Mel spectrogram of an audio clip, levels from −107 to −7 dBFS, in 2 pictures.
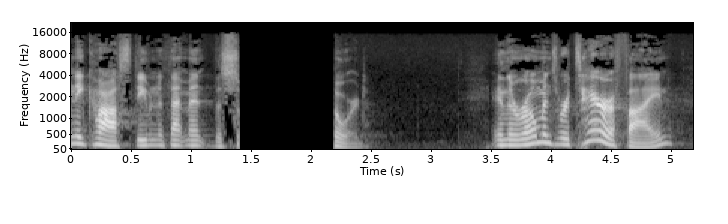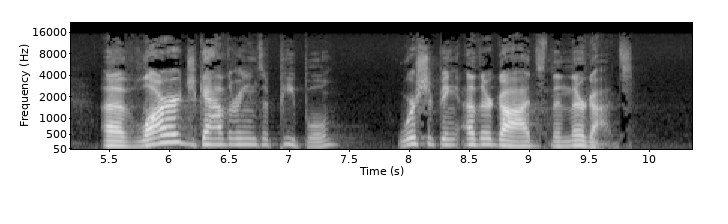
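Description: Speech, interrupted by a rebuffering stall from 1.4 to 2.2 s, right after "if that meant the". The sound drops to silence, then picks up exactly where it stopped. Nothing is skipped. The player ran out of downloaded audio and waited, adding about 0.8 s.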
